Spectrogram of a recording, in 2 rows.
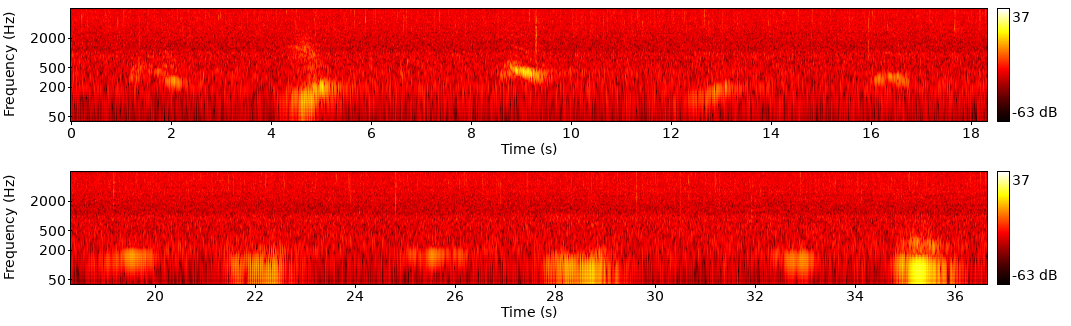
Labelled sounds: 4.3	4.8	humpback whale, 1.0 to 1.5 kHz

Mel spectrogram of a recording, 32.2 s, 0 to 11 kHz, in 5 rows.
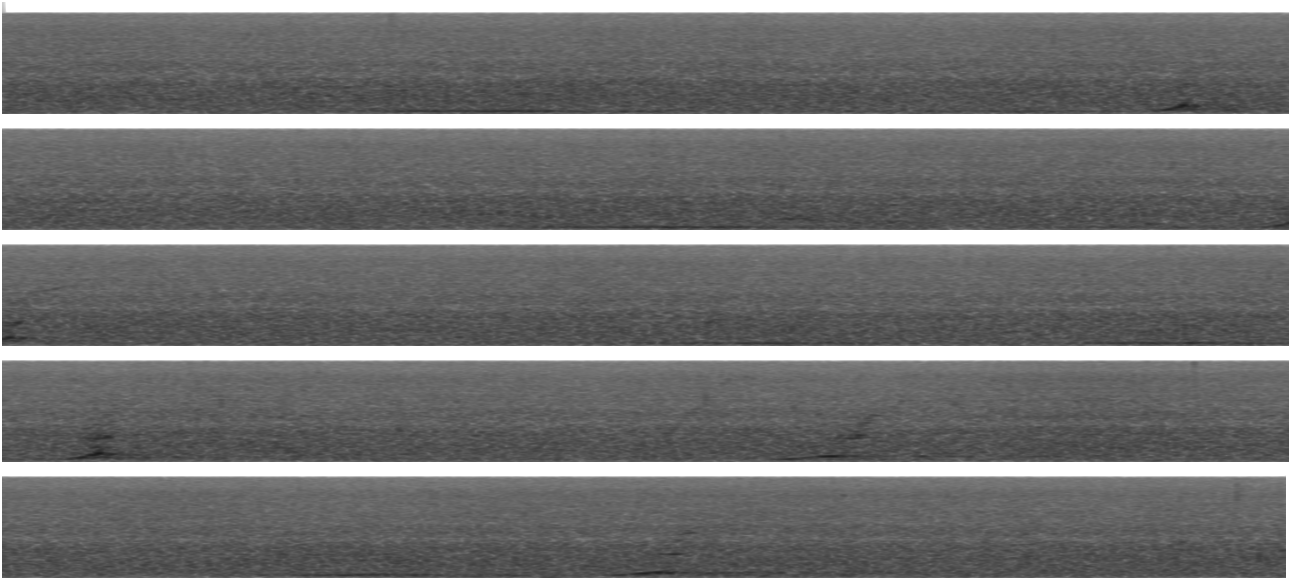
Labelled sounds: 13.0	13.3	humpback whale, 1.7 to 2.3 kHz

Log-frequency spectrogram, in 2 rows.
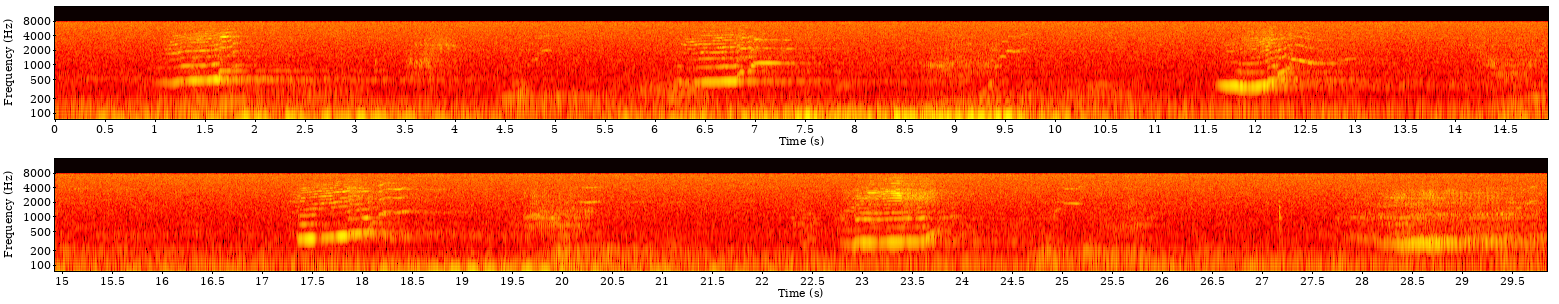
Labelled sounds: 1.1	1.7	humpback whale, 0.83 to 3.6 kHz
2.6	3.8	humpback whale, 0.80 to 1.4 kHz
6.3	7.4	humpback whale, 0.86 to 4.3 kHz
8.7	9.1	humpback whale, 0.90 to 1.3 kHz
9.5	9.7	humpback whale, 1.8 to 2.2 kHz
11.8	12.8	humpback whale, 0.99 to 2.7 kHz
17.3	18.6	humpback whale, 0.83 to 4.1 kHz
19.6	20.4	humpback whale, 0.83 to 2.1 kHz
22.9	23.5	humpback whale, 0.83 to 3.5 kHz
23.8	24.1	humpback whale, 0.96 to 1.1 kHz
24.9	25.3	humpback whale, 1.8 to 2.1 kHz
28.1	28.5	humpback whale, 2.4 to 2.6 kHz

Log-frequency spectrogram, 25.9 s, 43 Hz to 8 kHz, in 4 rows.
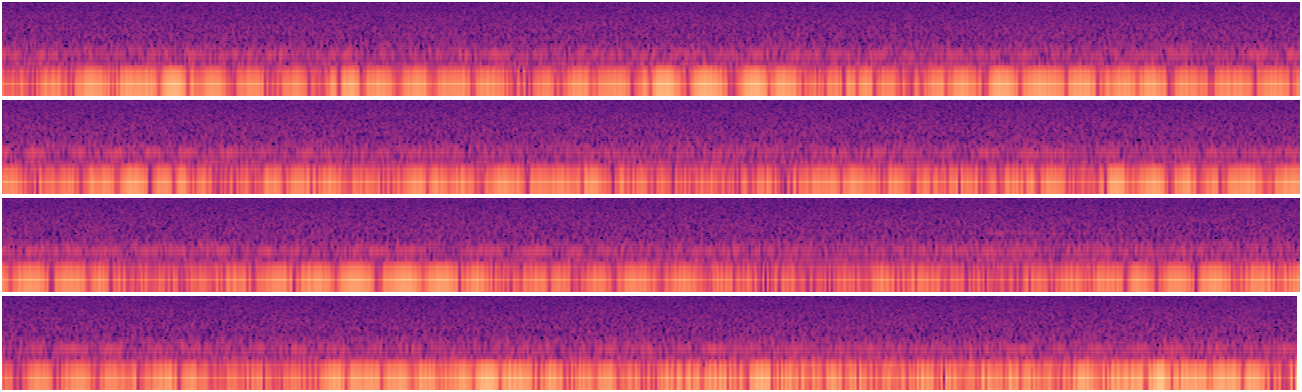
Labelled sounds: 17.9	18.2	humpback whale, 1.1 to 1.2 kHz

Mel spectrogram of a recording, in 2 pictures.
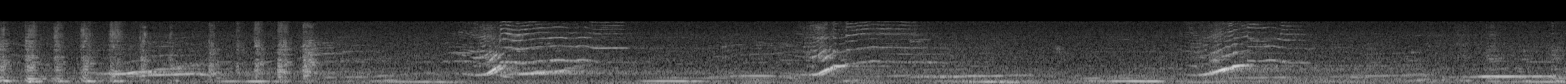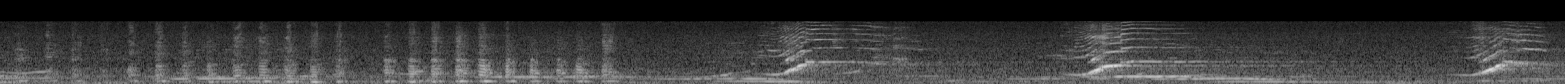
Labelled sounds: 1.2	2.2	humpback whale, 0.80 to 1.5 kHz
3.1	3.7	humpback whale, 1.4 to 2.1 kHz
4.5	6.3	humpback whale, 0.80 to 7.9 kHz
7.2	9.4	humpback whale, 0.80 to 7.8 kHz
12.0	13.2	humpback whale, 0.80 to 6.8 kHz
15.3	15.5	humpback whale, 1.0 to 1.1 kHz
23.2	25.0	humpback whale, 0.80 to 7.5 kHz
26.2	27.6	humpback whale, 0.80 to 7.7 kHz
30.2	31.2	humpback whale, 0.80 to 6.7 kHz

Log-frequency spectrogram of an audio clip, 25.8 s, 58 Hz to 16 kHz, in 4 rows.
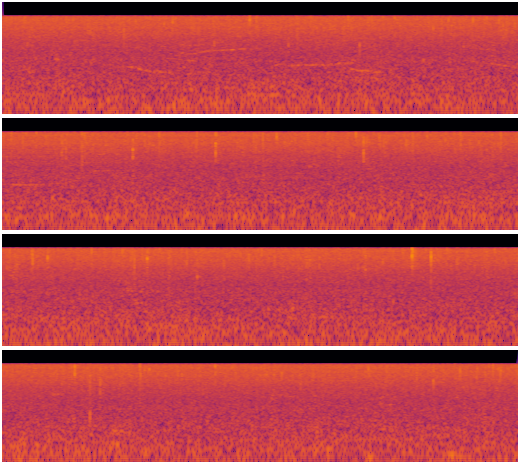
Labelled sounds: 2.4	2.9	killer whale, 1.2 to 1.5 kHz

